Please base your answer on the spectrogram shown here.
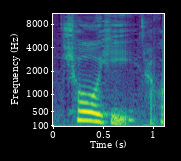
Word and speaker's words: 消費: 한국어는 비이지만 일본어는 히라고 읽는 점 주의하시기 바랍니다. 비용을 히요라고 하고요. 경비를 게이히라고 합니다. 소비를 쇼히라고 합니다.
